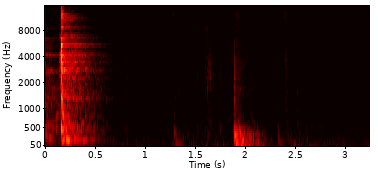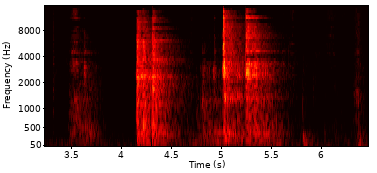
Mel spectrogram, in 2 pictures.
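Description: Porcelain china being handled on a cabinet shelf: a sharp clink with a brief ring at the start, then a duller knock about two seconds in. Rustling handling noise follows in the second half.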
